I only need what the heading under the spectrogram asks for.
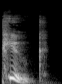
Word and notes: puke: British English

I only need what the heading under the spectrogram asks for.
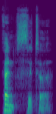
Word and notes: fence-sitter: British English

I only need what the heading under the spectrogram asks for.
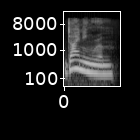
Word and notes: dining room: British English

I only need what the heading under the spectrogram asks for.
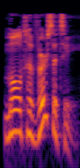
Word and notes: multiversity: British English

